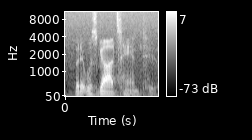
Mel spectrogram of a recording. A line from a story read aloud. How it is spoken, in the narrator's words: replied Anna gently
